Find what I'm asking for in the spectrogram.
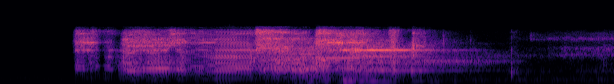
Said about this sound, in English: Sorry about that phone in the background.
